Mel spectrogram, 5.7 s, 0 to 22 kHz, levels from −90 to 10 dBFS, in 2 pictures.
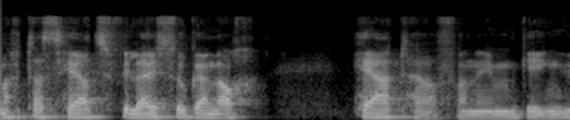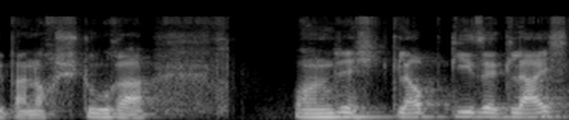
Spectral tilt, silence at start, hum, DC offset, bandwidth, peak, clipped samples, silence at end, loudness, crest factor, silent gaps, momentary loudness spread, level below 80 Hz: -6 dB/octave; 0 s; none; under 0.1%; 12.5 kHz; -10 dBFS; under 0.1%; 0 s; -27 LUFS; 18 dB; none; 7 LU; -68 dBFS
